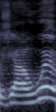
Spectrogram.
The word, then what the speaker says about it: Yahweh: que lleven las consonantes esa palabra se traduce o se traslitera como Yahweh verdad como Jehová verdad Pero más correcto Yahweh entonces dice en el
